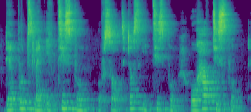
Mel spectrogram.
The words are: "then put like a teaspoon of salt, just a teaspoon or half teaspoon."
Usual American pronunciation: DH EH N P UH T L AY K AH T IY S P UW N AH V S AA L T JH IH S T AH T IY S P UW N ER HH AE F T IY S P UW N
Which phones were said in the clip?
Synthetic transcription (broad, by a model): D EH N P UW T L AY K AH T IY S P UW N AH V S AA T JH IH S T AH T IY S P UW N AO HH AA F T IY S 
